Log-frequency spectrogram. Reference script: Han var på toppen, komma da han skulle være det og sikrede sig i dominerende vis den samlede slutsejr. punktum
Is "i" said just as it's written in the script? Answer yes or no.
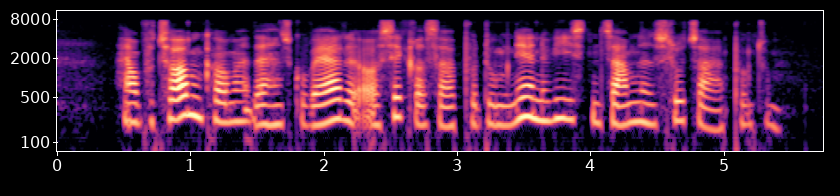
no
